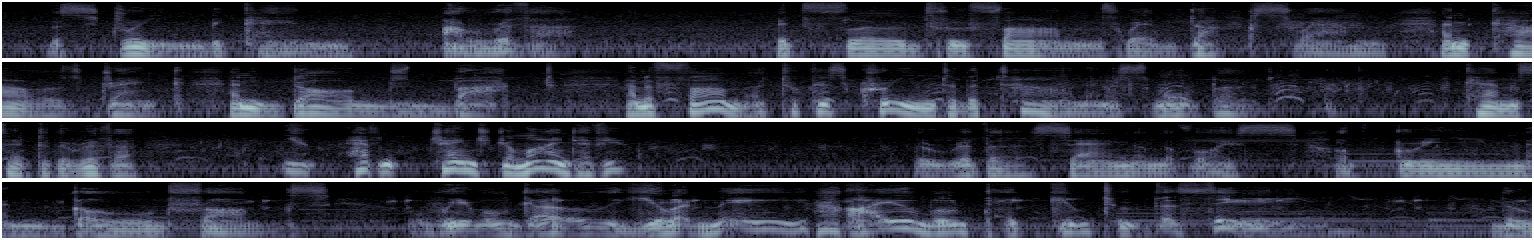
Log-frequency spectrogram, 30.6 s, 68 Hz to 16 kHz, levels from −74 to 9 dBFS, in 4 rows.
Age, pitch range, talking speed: 60-79, 75-100 Hz, 135 wpm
